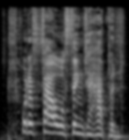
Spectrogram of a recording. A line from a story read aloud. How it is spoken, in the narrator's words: cried Frodo wildly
